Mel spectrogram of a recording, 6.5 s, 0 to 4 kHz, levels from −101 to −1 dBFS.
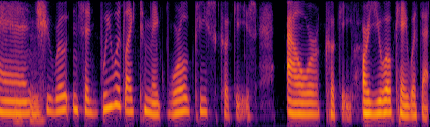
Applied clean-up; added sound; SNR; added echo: none; none; none; none.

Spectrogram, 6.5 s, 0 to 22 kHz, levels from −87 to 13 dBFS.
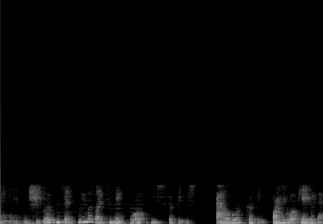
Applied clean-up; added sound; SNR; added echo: neural mask model DeepFilterNet 3.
